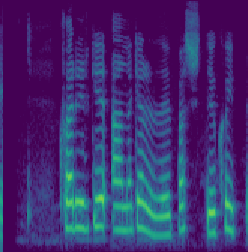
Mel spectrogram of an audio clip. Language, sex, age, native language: Icelandic, female, 10, Icelandic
